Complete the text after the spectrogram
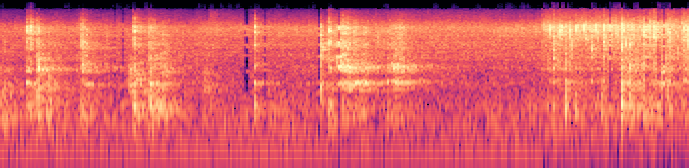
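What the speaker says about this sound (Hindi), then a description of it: "जो अदरक हमने बारीक बारीक काटा है ये भी डाल देते हैं इसमें, और अदरक को गोल्डन ब्राउन होने देंगे" Finely chopped ginger frying in a pan of oil over high heat for chole, with a steady sizzle under scattered spoon-stirring clinks against the pan; the sizzle swells louder near the end.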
